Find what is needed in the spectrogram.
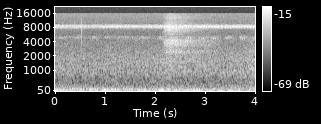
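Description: A man's deep breath, heard as a short hiss about two seconds in, over the steady high-pitched drone of insects and a low wind rumble on the microphone.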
